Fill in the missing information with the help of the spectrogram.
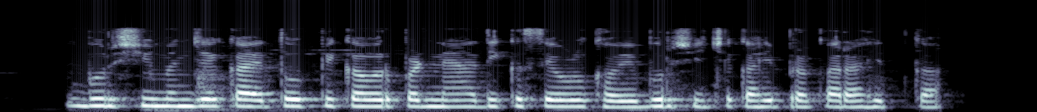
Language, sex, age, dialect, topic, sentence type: Marathi, female, 41-45, Northern Konkan, agriculture, question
